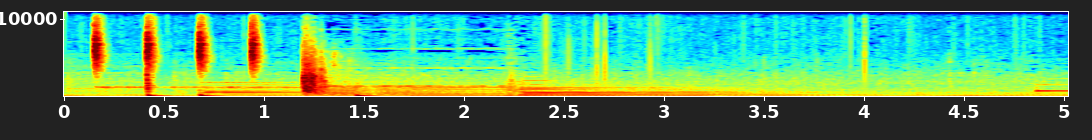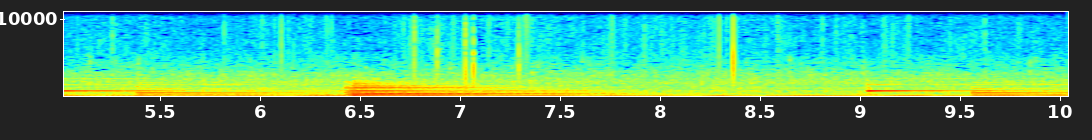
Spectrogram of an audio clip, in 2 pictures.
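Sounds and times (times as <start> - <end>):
soft keyboard chords: 0.0 - 10.0
rain: 2.1 - 10.0.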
